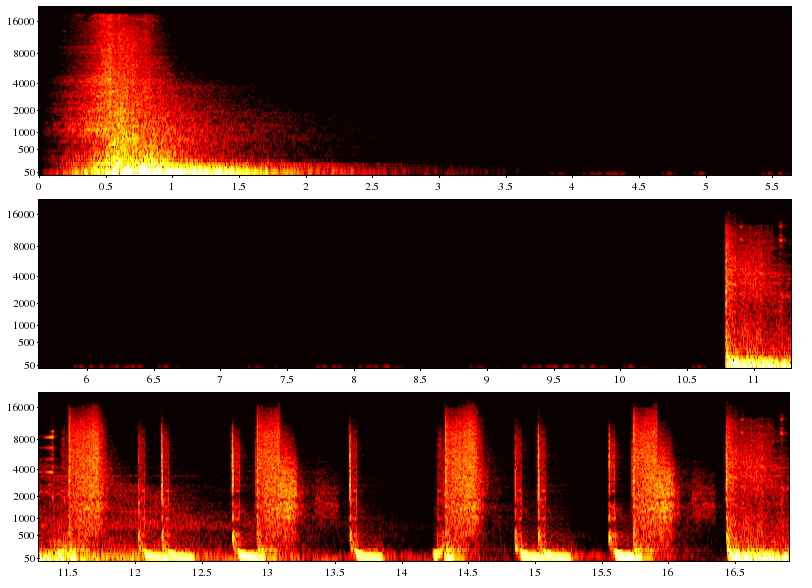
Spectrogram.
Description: deathstep percussion only

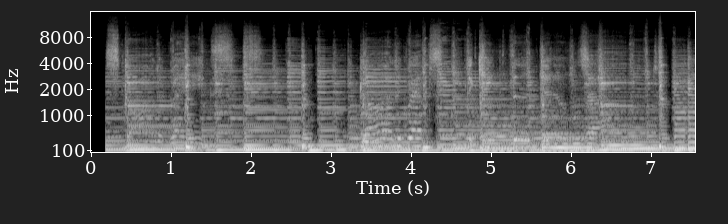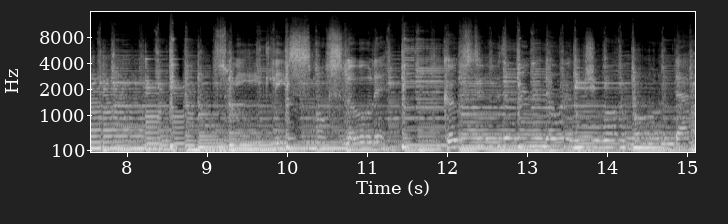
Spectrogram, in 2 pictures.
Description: evening rain acoustic

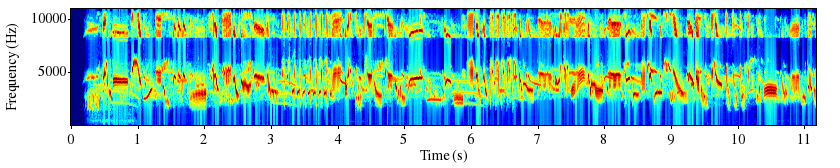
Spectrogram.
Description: zhavoronok polevoi alauda arvensis

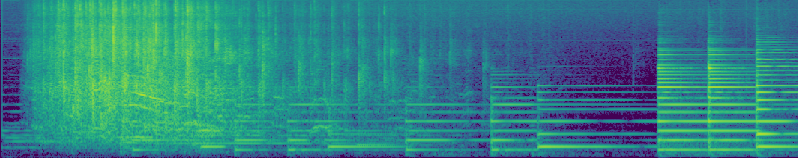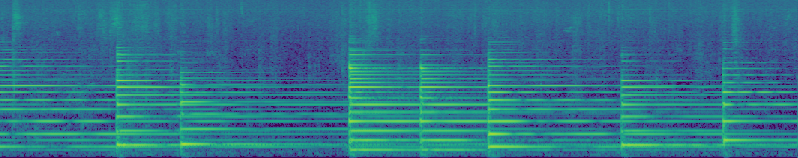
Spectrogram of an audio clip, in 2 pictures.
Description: piano duet

